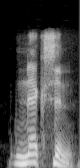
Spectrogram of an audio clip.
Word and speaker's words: Nexen: Is it Nexian or Nexen? – Nexen tires. – Yes.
